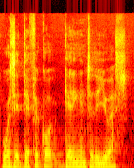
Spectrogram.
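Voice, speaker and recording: A man's voice: medium pitch, little pitch movement, fast, mellow. A man hosting a casual podcast interview, upbeat and blunt in his questions. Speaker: podcast host.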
